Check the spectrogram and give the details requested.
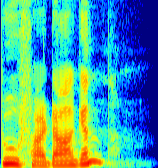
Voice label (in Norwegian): "bufardagen", hemsedalsmaalet tale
